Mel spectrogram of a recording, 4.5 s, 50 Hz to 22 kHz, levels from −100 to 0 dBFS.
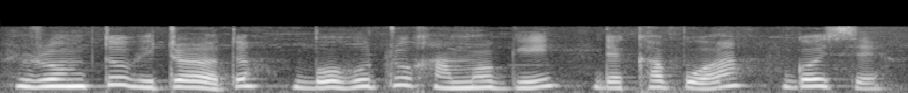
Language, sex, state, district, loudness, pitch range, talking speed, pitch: Assamese, female, Assam, Sonitpur, -16 LUFS, 230-275 Hz, 90 wpm, 255 Hz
